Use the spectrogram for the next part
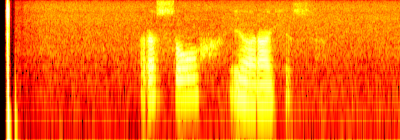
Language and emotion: Russian, sad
